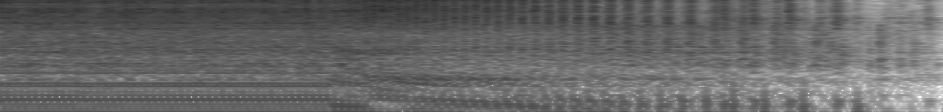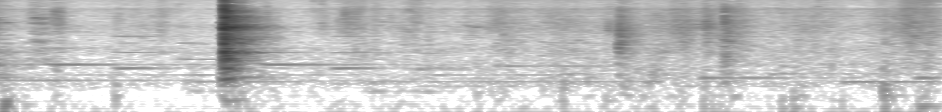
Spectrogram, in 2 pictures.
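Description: Small single-cylinder engine runs steady and even for a couple of seconds, then spools down and stops cleanly; sounds healthy.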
